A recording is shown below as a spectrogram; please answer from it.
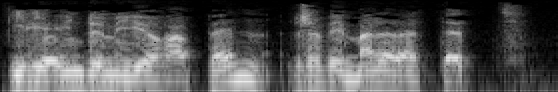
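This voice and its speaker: A man with a husky, slightly breathy voice answers drill prompts in a careful, measured way, each phrase articulated clearly. The sound is dull and lo-fi, recorded close and dry with no room around it. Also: mid-range voice, dry recording. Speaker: language course model speaker. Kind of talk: scripted language drill responses.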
